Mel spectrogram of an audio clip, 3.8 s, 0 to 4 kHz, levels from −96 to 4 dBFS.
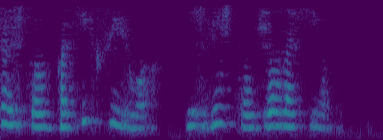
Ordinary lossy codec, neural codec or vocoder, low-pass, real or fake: MP3, 16 kbps; codec, 16 kHz, 1.1 kbps, Voila-Tokenizer; 3.6 kHz; fake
